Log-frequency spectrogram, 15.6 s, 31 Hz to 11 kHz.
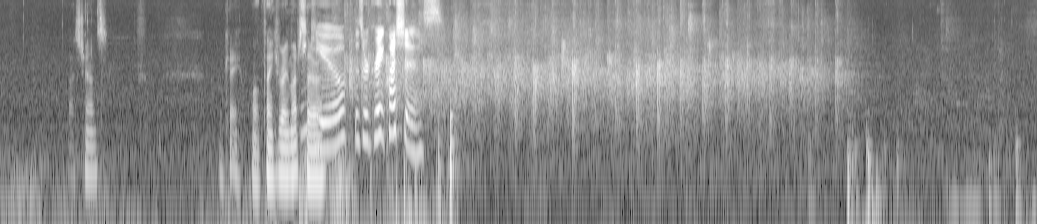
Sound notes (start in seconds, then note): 6.6 applause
